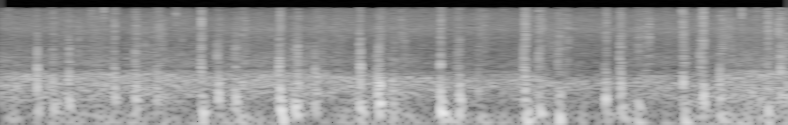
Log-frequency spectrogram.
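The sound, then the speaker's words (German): Hoofbeats of a robot horse being ridden in the mountains: many sharp clip-clop impacts in a steady, fast rhythm over a constant background noise. “Er reitet auf einem Roboterpferd.”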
